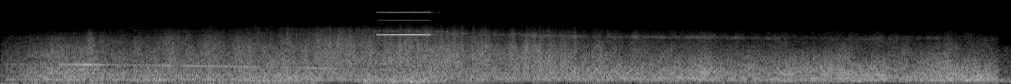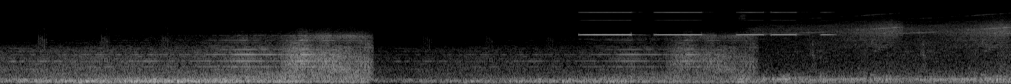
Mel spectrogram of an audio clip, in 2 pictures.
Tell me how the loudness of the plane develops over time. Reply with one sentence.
The loudness of the plane goes down.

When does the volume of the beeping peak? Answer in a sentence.
The loudest moment of the beeping is at 4 seconds.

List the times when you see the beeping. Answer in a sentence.
The beeping can be heard from 3.6 to 4.5 s and from 15.8 to 18.5 s.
